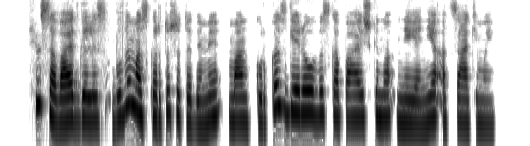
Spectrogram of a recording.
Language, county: Lithuanian, Kaunas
